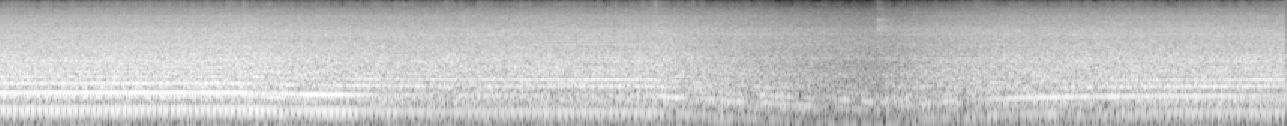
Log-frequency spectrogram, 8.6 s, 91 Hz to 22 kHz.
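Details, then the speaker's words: Junkyard Dodge Intrepid electric radiator fan on an LS swap with a two-speed relay setup, fan 1 alone switched on through the scanner: a steady, low, even whirring hum under the rush of airflow, running smooth. Normal fan operation. "These Intrepid fans do move quite a bit of air."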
